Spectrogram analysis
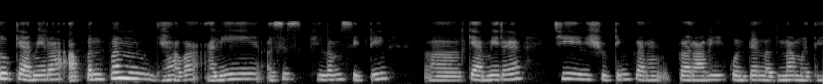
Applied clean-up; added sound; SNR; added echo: neural mask model DeepFilterNet 3.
